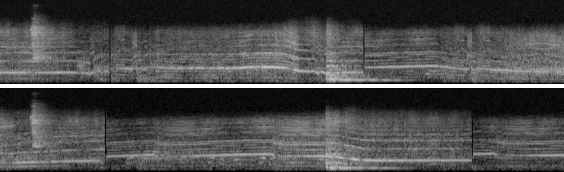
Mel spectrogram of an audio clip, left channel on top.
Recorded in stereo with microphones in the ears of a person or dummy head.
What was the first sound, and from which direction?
A splash, 5° left (ahead or behind).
